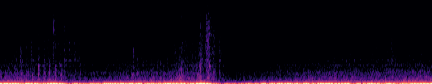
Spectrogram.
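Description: Steady low rumble of a camper van on the move, road and engine noise heard from inside the cab, with one brief click about halfway through.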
